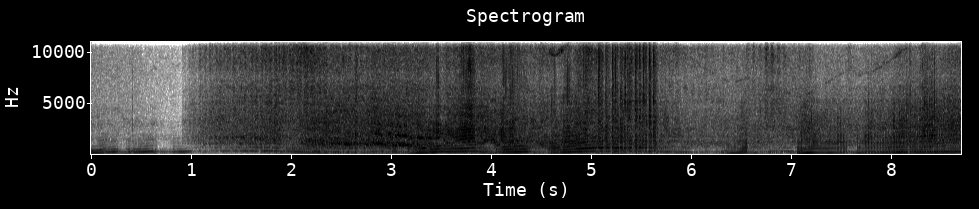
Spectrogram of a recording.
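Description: Tyres squeal on asphalt as a car drifts.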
